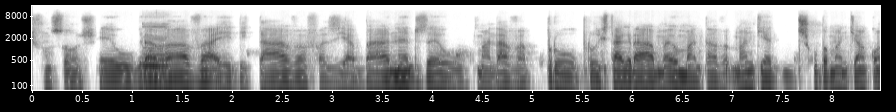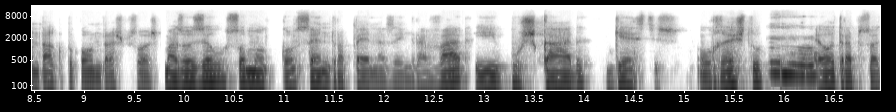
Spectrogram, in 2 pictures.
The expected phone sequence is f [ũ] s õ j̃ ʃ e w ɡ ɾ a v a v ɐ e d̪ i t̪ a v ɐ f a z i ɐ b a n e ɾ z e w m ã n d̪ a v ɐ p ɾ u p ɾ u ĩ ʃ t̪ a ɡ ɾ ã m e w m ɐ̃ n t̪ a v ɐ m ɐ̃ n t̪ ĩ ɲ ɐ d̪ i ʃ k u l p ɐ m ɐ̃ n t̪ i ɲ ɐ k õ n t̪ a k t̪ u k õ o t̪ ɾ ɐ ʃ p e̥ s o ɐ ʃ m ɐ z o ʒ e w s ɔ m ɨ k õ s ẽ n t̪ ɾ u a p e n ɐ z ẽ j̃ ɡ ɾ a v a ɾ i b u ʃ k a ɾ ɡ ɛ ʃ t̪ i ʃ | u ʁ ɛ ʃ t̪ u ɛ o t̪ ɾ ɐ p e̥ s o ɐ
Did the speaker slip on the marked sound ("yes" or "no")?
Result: no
